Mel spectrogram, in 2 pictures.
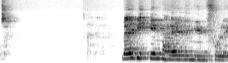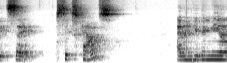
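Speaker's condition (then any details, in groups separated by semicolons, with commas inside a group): No condition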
